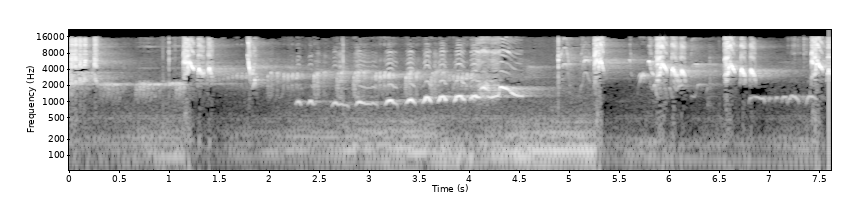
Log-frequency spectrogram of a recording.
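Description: A white-rumped shama sings rich, varied phrases of clear whistles, sharp high notes and quick rising trills.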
